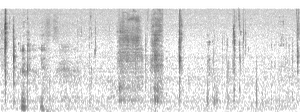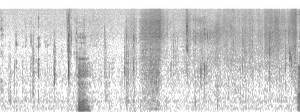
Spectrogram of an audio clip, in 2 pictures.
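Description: Chewing of rosé soft tofu cheese pizza with soft bread, a home-made Korean meal, heard as close, quiet bites and mouth sounds with a few sharper clicks and soft speech in between.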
